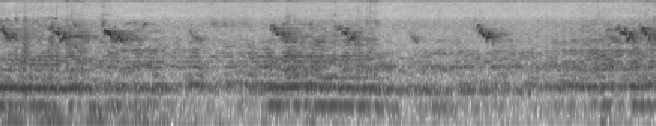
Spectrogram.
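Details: Steady bee buzzing forms a rich, humming drone throughout, with short rising bird chirps repeated in the background.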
